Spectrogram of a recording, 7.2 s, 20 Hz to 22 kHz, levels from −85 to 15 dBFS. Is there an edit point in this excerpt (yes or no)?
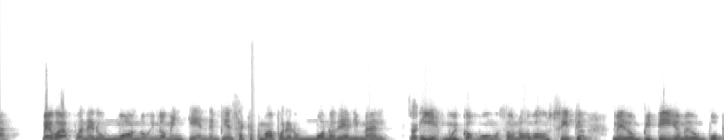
yes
